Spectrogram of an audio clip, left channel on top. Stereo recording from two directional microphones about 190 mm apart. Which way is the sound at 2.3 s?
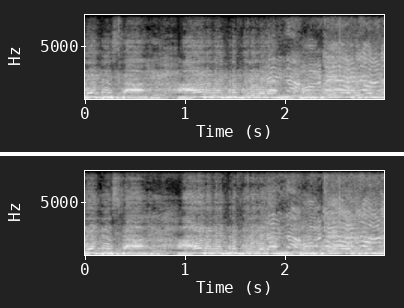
60° left (ahead or behind).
